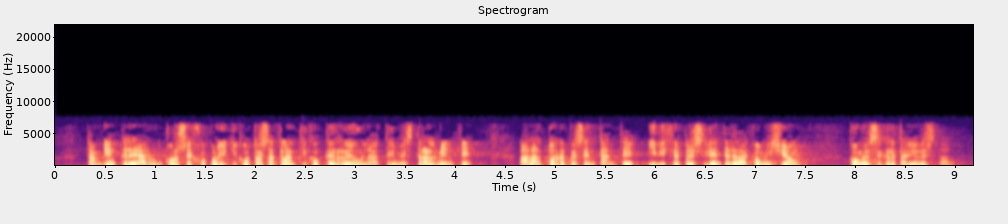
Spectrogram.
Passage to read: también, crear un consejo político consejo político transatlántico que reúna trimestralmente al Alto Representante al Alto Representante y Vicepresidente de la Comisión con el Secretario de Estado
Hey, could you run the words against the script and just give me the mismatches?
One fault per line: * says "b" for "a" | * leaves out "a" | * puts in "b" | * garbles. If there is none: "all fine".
* leaves out "consejo político"
* leaves out "al Alto Representante"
